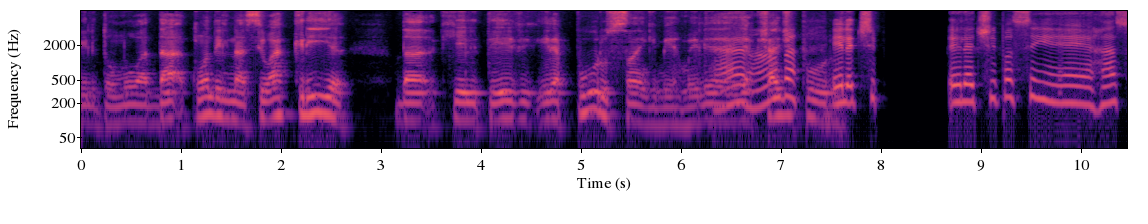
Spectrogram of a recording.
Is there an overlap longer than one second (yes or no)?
yes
